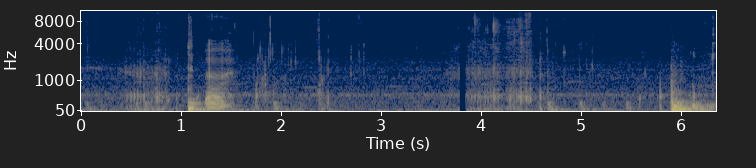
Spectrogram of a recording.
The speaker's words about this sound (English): Sip my coffee here.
